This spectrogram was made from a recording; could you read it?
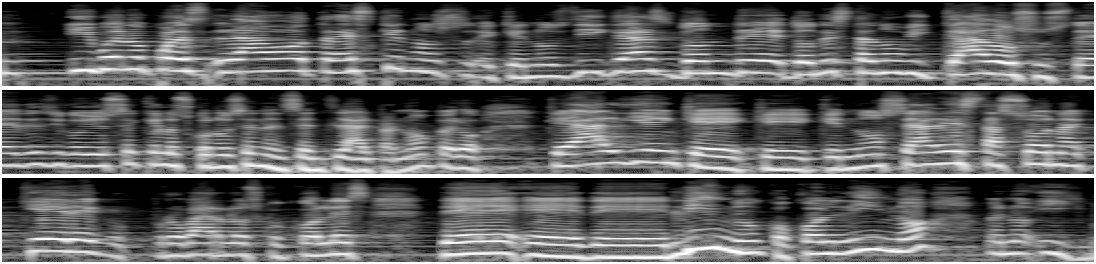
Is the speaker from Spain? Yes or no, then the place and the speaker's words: no; Mexico; hay que seguir recuperando estas tradiciones y seguir defendiendo nuestras tradiciones mexicanas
